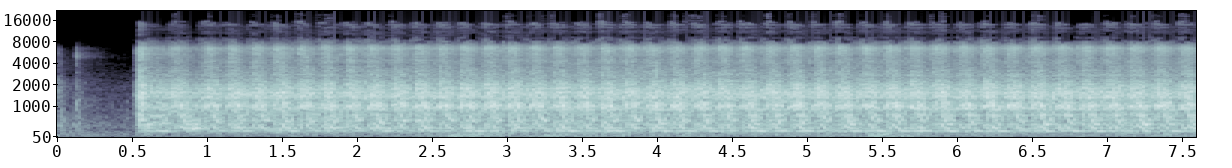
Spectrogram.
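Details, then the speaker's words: Peugeot 309 petrol with camshaft-driven mechanical fuel pump, new fuel filter, flushed lines: starter churns with even compression beats about three a second, never catching or firing; cranks but no start, fuel not reaching carb. "Doesn't sound like it is, so we'll try a little squirt of carb cleaner and see where that gets us. Anything in there? No, nothing whatsoever."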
